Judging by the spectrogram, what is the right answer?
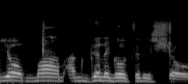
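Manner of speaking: begging, pleading voice. Retelling asking a mother to go to a concert: imitating own past begging. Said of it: "I remember begging my".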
